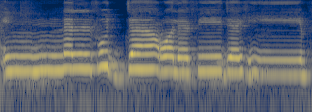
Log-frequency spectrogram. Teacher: ലാമ് കൽക്കലയുടെ ലെറ്ററിലാത്തത് കൊണ്ട് ഹാഫ് സുക്കൂന് കൊടുക്കാൻ ശ്രദ്ധിക്കുക. ജീമിന് ശ്രദ്ധ വന്നു 2 ഹർഫുകൾ ഉച്ചരിക്കുന്ന കനം കൊടുക്കുക. ജീമിൻ്റെ കൂടെ അലിഫ് മദ്ദും വന്നിട്ടുണ്ട്, 2 കൗണ്ട് നീട്ടിക്കൊടുക്കുക കേട്ടോ.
